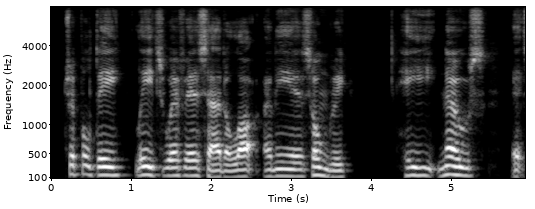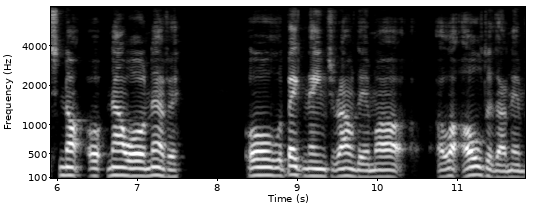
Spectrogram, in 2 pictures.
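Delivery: ordinary talk, nothing marked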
